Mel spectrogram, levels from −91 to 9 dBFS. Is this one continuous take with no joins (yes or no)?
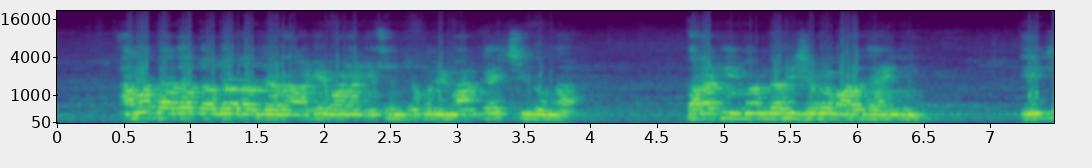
yes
